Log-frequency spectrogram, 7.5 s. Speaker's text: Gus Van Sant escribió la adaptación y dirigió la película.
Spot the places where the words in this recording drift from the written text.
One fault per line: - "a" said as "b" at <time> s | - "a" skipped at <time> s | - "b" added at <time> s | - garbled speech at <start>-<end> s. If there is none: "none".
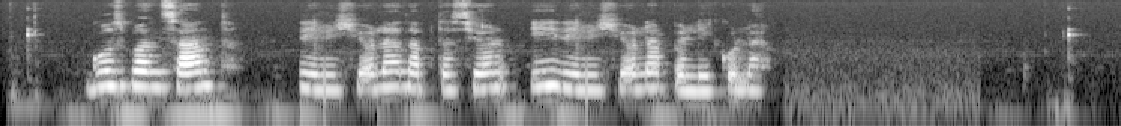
- "escribió" said as "dirigió" at 2.0 s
